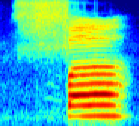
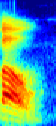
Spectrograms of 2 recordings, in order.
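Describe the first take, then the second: First: The vowel is an unrounded 'uh' sound. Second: The vowel is a rounded 'o' sound. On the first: The speaker calls it right. "make an uh sound, not o" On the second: The speaker calls it wrong. "pronounce this word not correct by saying pho"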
